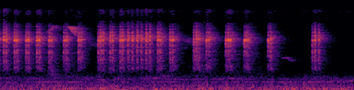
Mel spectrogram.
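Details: Male ashy tailorbird singing energetically, a song meant to draw out song from other birds: long, fast runs of high, buzzy chips, thinning to spaced single notes with one soft lower whistle near the end.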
